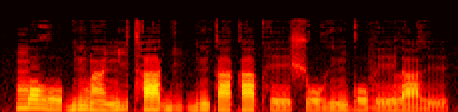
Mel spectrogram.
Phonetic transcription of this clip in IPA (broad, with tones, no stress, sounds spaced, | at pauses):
m ɔ˦ ɣ oː˨ ɡ͡b ĩ˦ β ã˨ ɲ i˦ tʰ a˦ ɡ͡b i˨ ɡ͡b ĩ˦ k a˦ k a˦ pʰ eː˨ ʃ oː˨ ɣ ĩ˨˦ ɡ o˦˨ v eː˨˦ l a˨ ɣ ɪ˨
